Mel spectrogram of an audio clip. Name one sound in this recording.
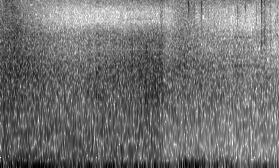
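A fiery explosion roars and crackles.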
